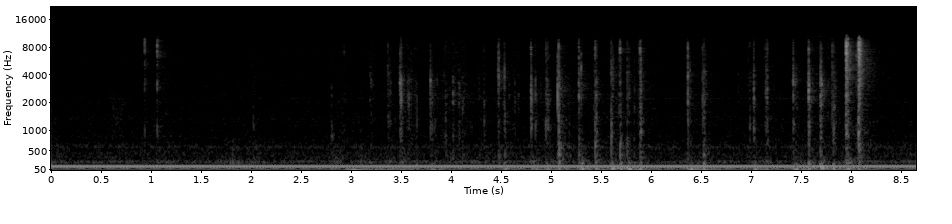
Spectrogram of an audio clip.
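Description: Typing on a computer keyboard to enter a login password: a key press about a second in, then a quick run of keystrokes from about three seconds in, the last ones loudest near the end. A steady low hum runs underneath.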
